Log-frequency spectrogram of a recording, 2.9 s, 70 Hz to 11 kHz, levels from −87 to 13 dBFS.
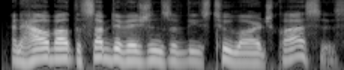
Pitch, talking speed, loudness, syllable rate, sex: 145 Hz, 210 wpm, -17 LUFS, 6.3 syllables/s, male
